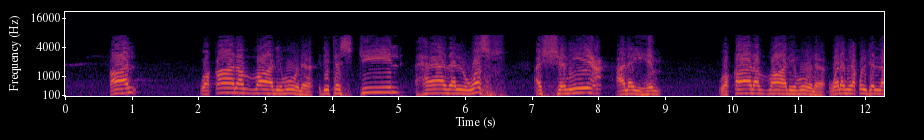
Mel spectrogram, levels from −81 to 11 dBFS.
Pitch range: 170-210 Hz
